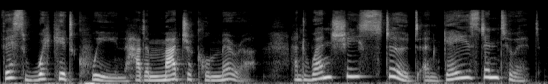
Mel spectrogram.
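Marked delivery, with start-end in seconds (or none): none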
